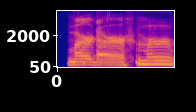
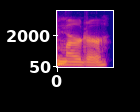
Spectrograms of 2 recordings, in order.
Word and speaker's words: Murdaugh: Their name is spelled, it's Scottish, I guess. M-U-R-D-A-U-G-H. But I think it's murder.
